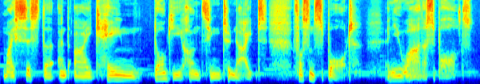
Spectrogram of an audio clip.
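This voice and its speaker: A man voicing a cold, haughty ancient male vampire in a storybook reading, speaking slowly with pompous disdain. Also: sits low, faint music behind. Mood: menacing.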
